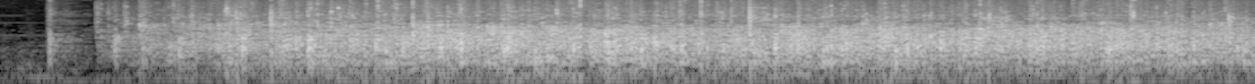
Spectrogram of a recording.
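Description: Audience applauding: the clapping starts about half a second in, builds quickly and then holds steady as a dense patter of many hands.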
